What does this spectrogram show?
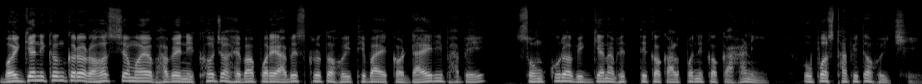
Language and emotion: Odia, neutral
